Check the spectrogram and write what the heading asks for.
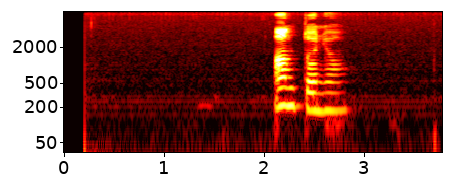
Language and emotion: Russian, neutral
